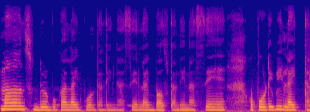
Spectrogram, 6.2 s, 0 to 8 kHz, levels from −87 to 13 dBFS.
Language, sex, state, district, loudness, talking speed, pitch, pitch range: Nagamese, female, Nagaland, Kohima, -17 LUFS, 175 wpm, 185 Hz, 175-195 Hz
